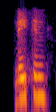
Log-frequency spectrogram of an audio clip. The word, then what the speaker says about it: Nathan: It's Sergeant Nathan Fredericks. Let me spell that for you. That's N-A-T-H-A-N. Last name is F-R-E-D-E-R-I-C-K-S.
